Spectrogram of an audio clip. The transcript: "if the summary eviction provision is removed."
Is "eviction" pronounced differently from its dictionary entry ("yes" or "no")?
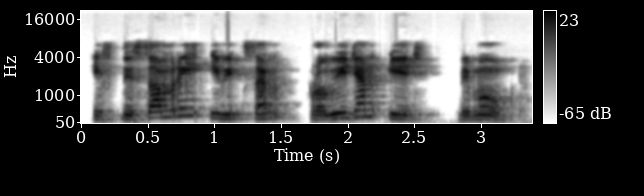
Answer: yes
